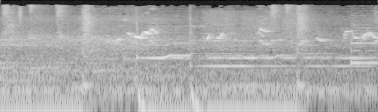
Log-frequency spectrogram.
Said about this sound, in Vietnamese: Giọng hót của chim tiểu thang là cũng giống như chim chích chè đất nha anh em, có điều hơi nhỏ một tí đó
